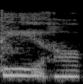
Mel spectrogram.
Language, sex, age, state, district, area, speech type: Punjabi, female, 30-45, Punjab, Jalandhar, urban, spontaneous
